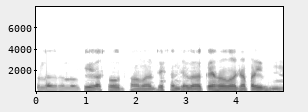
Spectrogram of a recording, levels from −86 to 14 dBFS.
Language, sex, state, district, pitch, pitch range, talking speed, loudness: Magahi, male, Bihar, Lakhisarai, 125 Hz, 125-130 Hz, 180 wpm, -35 LUFS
